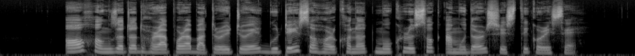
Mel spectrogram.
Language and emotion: Assamese, neutral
